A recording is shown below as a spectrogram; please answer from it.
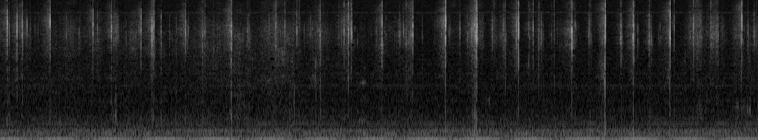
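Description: Fingertips and nails tap the keys of a slim white plastic and aluminum wireless keyboard, held tilted and then flat. Soft, bright, dry clicks patter irregularly over a low, steady hum, each tap dying away almost instantly.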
